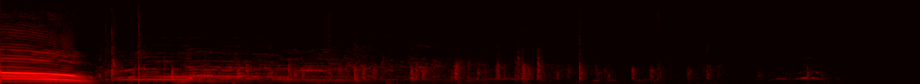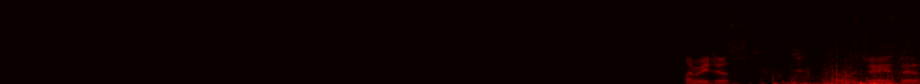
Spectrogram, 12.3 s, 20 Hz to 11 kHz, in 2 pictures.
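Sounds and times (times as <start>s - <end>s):
audience cheering voices: 0.0s - 3.6s
audience clapping: 0.0s - 5.6s
speech: 10.8s - 12.2s.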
